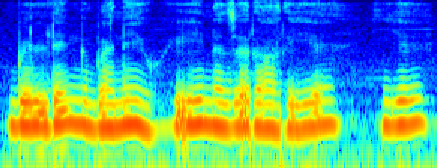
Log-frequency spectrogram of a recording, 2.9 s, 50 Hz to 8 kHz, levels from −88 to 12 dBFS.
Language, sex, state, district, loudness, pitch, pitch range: Hindi, male, Chhattisgarh, Kabirdham, -13 LUFS, 180 Hz, 170-190 Hz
